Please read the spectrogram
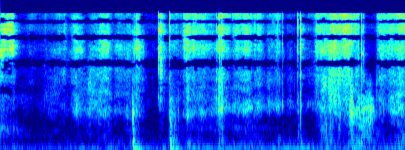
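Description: Pages and cover of an old children's picture book being handled and turned: faint paper rustling with a few short crackles and soft taps.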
